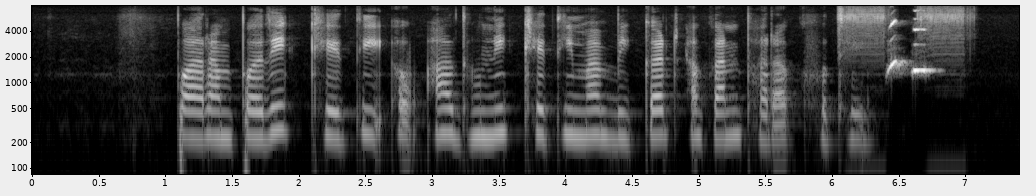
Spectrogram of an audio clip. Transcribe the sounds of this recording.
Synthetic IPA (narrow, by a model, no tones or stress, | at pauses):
paɾəmpəɾikʰːet̪iʔəad̪ʱunikʰːet̪imãbikəʈəkənpʰəɾəkhot̪ʰe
